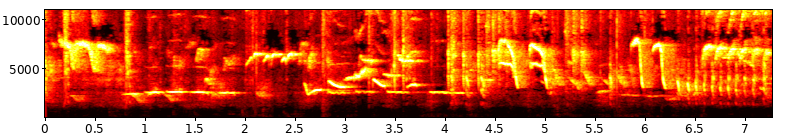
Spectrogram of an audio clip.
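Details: Brown-chested jungle flycatcher in full song, used for training cage birds: a long, non-stop medley of thin high whistles, sharp upslurs and buzzy rattling phrases, steady and loud throughout.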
